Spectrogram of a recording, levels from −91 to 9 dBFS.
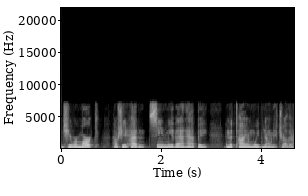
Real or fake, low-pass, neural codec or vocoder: real; 7.2 kHz; none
